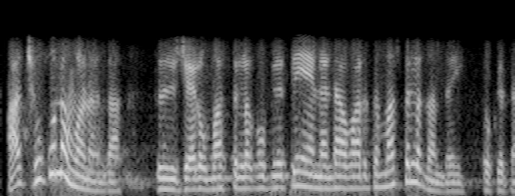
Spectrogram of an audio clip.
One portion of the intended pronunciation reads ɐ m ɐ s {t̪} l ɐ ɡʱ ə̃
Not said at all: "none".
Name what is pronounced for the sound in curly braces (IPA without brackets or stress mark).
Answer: t̪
